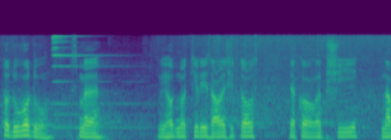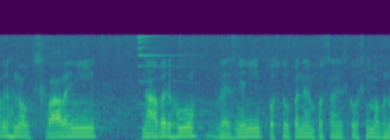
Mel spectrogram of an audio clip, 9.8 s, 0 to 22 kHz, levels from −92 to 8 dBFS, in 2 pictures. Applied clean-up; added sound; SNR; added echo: none; Glass + Bathtub (filling or washing); 14 dB; none.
